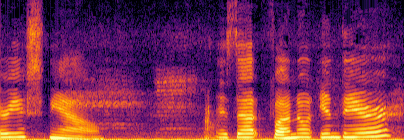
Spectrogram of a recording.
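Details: Lambs being trained to a bottle holder at Ewetopia Farms give a long, falling bleat, then a quick series of short, wobbling bleats over a constant low hum.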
